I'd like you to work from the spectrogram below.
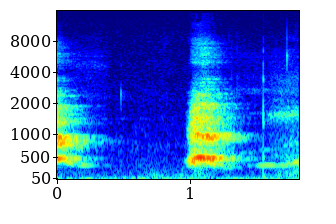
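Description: A dog barks twice, a short bark followed by a louder, longer one after a brief pause, fairly close, with a faint high yip after it and no talking.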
